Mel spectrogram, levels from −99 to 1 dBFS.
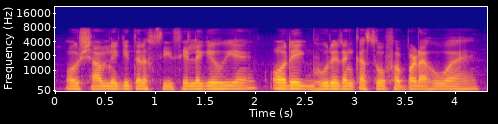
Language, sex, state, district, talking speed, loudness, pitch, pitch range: Hindi, male, Uttar Pradesh, Lalitpur, 235 wpm, -17 LUFS, 135 Hz, 125-135 Hz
